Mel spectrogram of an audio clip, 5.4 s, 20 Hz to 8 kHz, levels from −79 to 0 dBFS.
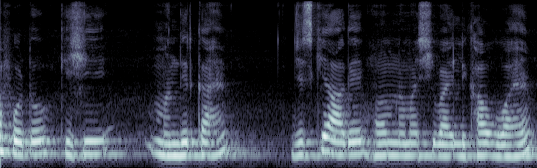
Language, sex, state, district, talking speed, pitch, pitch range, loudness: Hindi, male, Uttar Pradesh, Hamirpur, 145 wpm, 180 Hz, 170-190 Hz, -17 LUFS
